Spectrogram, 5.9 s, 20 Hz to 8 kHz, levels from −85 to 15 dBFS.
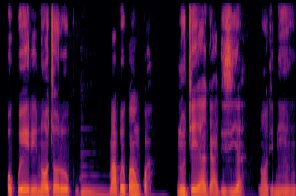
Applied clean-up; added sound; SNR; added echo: neural mask model RNNoise.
